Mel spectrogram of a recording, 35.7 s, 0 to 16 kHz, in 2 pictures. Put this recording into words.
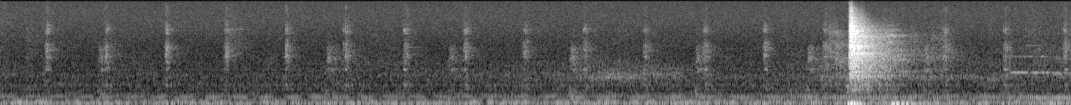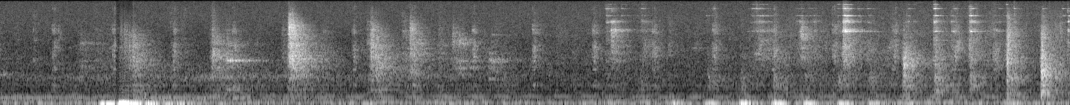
Hotel Delta in, Dzierżoniów, former Reichenbach, waiting... (Sony PCM D50)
